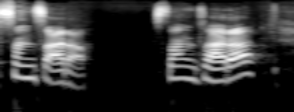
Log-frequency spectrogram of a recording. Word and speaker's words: संसारा: category, winds of संसारा, मतलब English में इसी स्पेलिंग एम लगाते हैं बीच में, इसको हिंदी में बोलते हैं संसारा, विंड्स ऑफ संसारा मतलब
